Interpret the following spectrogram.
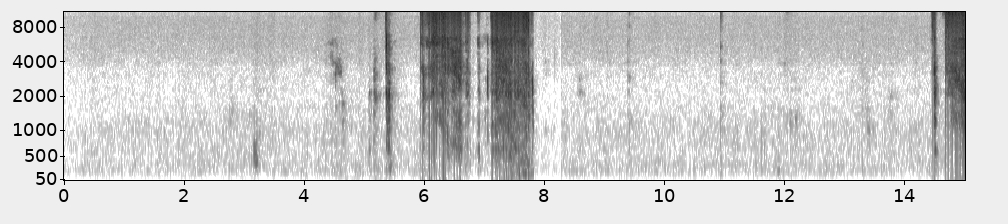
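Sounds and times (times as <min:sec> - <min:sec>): paper ripping: 0:06.0 - 0:07.8, 0:14.5 - 0:15.0.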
